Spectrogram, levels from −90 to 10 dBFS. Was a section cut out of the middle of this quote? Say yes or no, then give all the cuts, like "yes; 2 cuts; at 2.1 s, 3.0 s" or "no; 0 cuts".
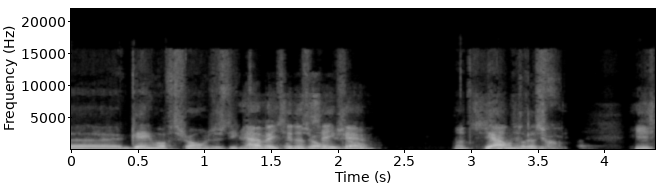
no; 0 cuts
